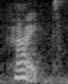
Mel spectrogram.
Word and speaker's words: kite: Okay, so we need to add an E to make it say kite.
